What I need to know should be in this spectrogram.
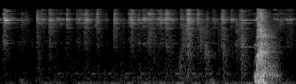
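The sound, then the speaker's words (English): A pet dog gives one sharp, loud bark near the end, preceded by faint, fluttering background noise. “Apologize for that noise if you heard it. That was my dog.”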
